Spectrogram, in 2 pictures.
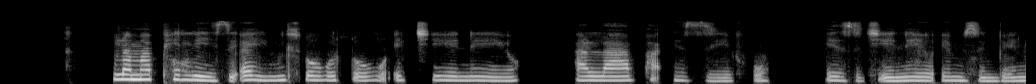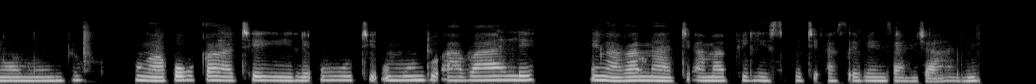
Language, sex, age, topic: North Ndebele, female, 50+, health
